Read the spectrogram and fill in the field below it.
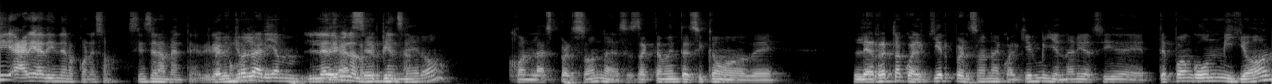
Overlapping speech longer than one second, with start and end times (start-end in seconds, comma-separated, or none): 2.1-4.2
